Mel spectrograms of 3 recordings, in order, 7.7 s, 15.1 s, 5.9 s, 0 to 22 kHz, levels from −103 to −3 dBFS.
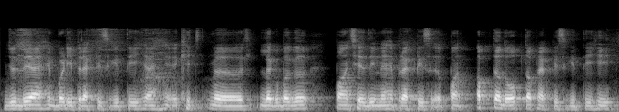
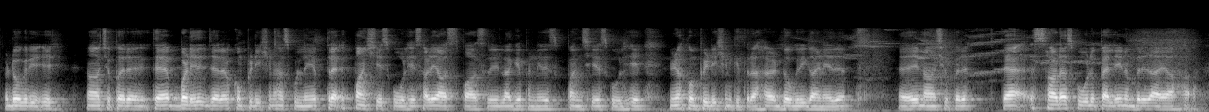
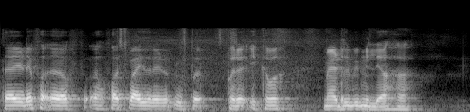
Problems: none marked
